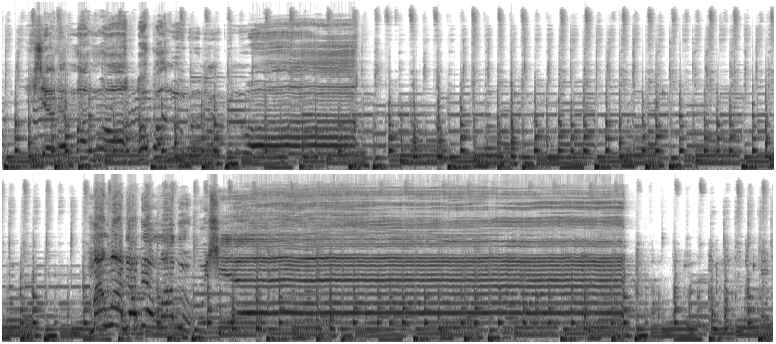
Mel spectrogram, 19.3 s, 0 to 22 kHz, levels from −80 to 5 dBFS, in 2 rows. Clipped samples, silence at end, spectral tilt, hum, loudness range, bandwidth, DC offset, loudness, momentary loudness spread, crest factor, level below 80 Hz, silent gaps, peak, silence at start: 2%; 0 s; -4.5 dB/octave; none; 4 LU; over 20 kHz; under 0.1%; -8 LUFS; 5 LU; 8 dB; -20 dBFS; none; 0 dBFS; 0 s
